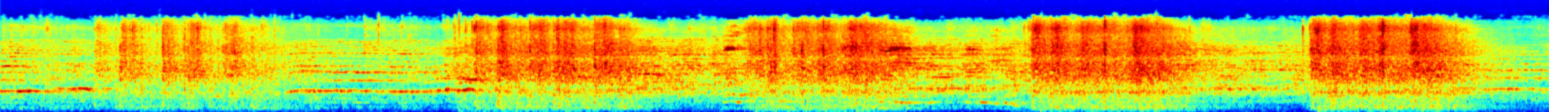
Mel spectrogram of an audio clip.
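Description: A large crowd cheers loudly in a big echoing hall.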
